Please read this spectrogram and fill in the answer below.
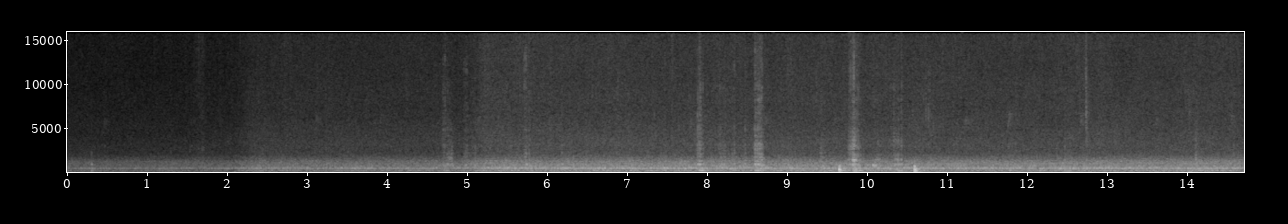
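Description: A mass of honey bees buzzing as they are tipped from an opened package box into a hive, a steady hum that grows louder over the first few seconds and then holds. A few light knocks come through in the middle.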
